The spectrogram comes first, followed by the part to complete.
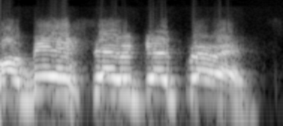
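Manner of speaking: giggling through words, very high-pitched. Speaker apologizes for laughing partway through, laughing while talking. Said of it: "I'm sorry that I'm laughing".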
